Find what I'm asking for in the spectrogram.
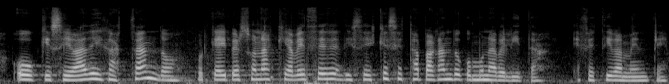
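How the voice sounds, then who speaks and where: A woman with a fairly high voice talks at a moderate speed. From Andalusia, Spain (Vélez-Málaga). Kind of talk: interview testimony.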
